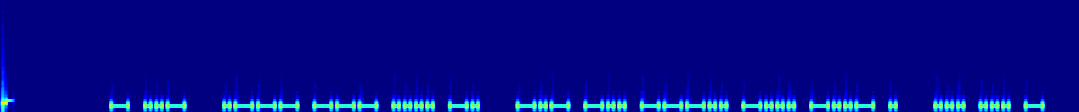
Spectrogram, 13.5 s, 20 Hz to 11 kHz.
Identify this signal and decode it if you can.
Morse code, heard as a keyed tone, about 17 wpm, 700 Hz. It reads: TU JOHN KD8BXE SST
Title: K1USN SST QSO Practice - 17wpm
